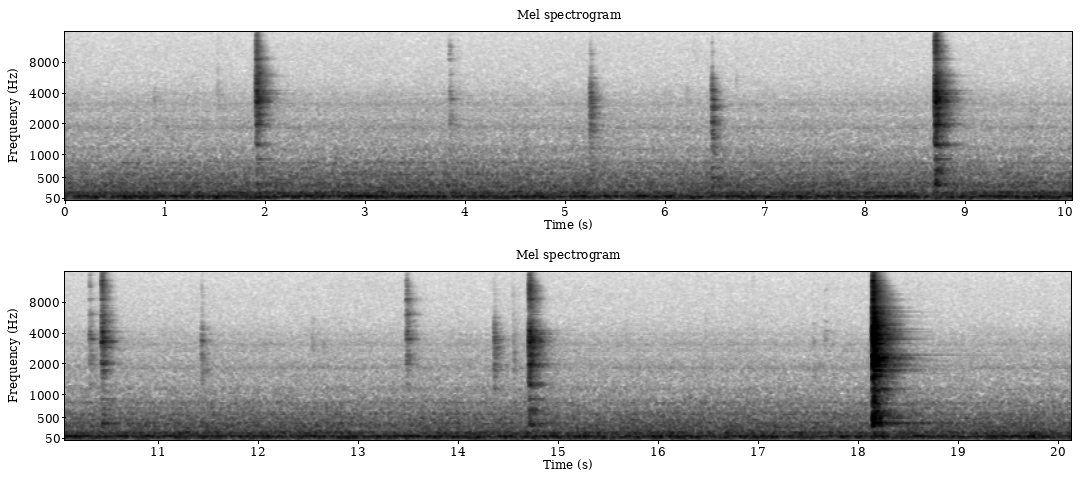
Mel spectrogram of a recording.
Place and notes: cast iron stove cooling down - cooling down
The sound of the fantastic Morso Stove cooling down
